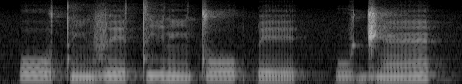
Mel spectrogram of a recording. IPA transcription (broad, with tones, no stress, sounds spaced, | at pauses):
o˦˨ t ĩ˨ v e˦˨ t i˦ ɾ ĩ˧ t oː˦ k͡p e˨ | u˨ d͡ʒ ɛ̃˨˦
